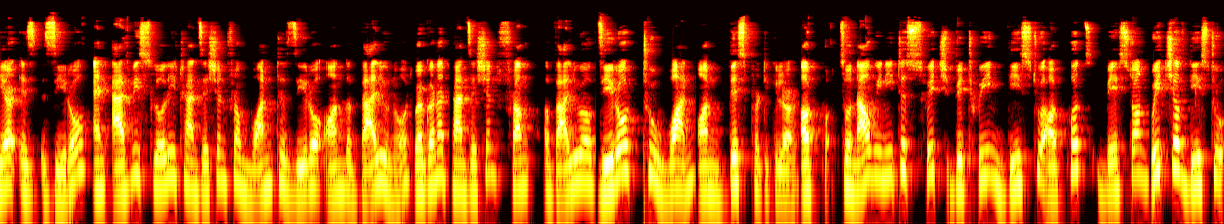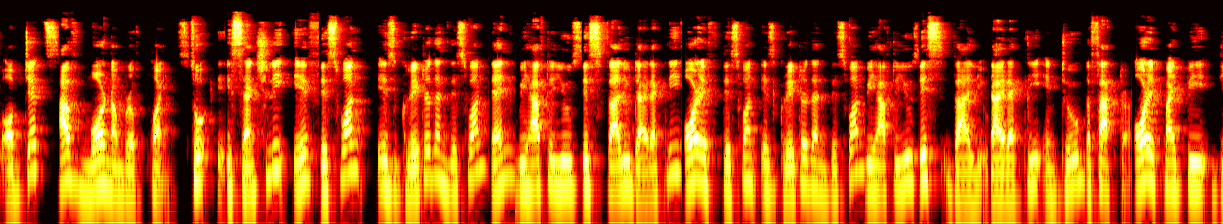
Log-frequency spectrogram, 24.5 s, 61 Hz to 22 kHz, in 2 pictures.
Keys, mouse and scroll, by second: 0.1 click, 1.5-4.4 drag, 5.3 click, 6.9 click, 8.3 click, 9.1 click, 10.1-11.4 drag, 11.4 middle click, 11.4-12.0 scroll down 3, 12.0 middle click, 12.8 middle click, 13.2 click, 14.3 middle click, 14.7-15.3 scroll up 1, 15.4 click, 16.7 click, 17.3 middle click, 18.2-19.0 drag, 19.5 click, 20.0 middle click, 20.9 click, 20.9 middle click, 21.5-23.5 drag, 23.5 middle click.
